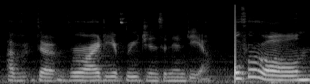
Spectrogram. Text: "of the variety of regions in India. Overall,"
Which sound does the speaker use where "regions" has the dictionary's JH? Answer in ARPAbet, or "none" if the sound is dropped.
JH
